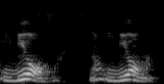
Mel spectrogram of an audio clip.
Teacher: Ahora, esto de acá se denomina semiconsonante porque está al costado de una vocal, ¿no?, en este caso una vocal abierta, y lo que se quiere dar a entender con ello es que la mayor fuerza de voz, ¿no?, o digamos la abertura mayor que se da en esa sílaba está representada por la O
